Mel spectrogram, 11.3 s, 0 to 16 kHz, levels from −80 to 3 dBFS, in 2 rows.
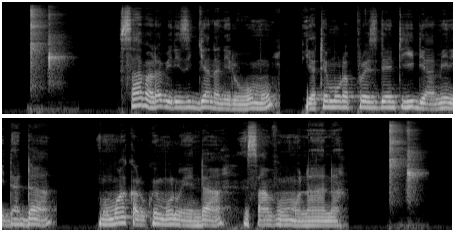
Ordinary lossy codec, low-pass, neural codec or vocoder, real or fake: AAC, 96 kbps; 14.4 kHz; vocoder, 48 kHz, 128 mel bands, Vocos; fake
